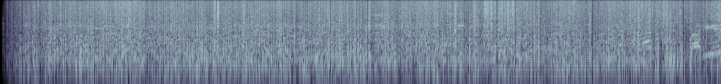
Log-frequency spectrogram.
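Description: Indistinct talking over a steady background hubbub in an airport terminal, with frequent crackles through the noise. A voice comes through more clearly near the end.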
